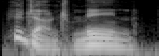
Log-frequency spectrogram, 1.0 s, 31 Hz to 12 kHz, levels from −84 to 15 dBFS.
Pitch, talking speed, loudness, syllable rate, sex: 110 Hz, 180 wpm, -17 LUFS, 4.2 syllables/s, male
